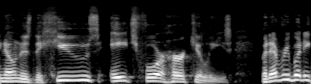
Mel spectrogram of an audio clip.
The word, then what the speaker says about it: Hercules: that's interesting because there we can learn how to pronounce Hercules you say erculus we say Hercules in English right so um now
